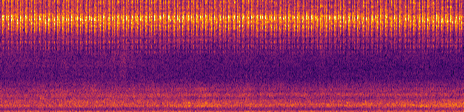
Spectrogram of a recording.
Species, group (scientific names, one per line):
Tettigonia viridissima
Orthoptera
